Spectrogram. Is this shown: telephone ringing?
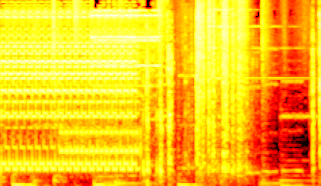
yes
